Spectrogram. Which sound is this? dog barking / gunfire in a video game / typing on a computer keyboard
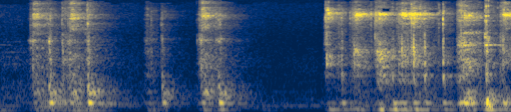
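typing on a computer keyboard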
